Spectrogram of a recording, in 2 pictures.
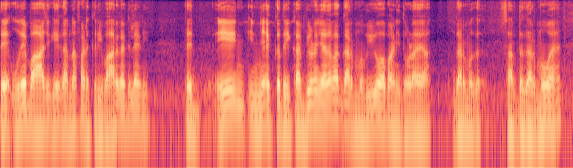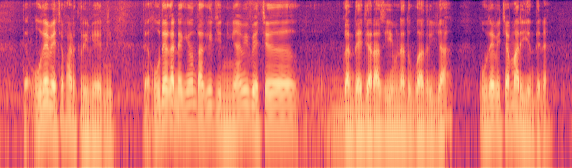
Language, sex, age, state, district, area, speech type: Dogri, male, 18-30, Jammu and Kashmir, Samba, rural, spontaneous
